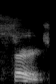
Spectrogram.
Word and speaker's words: Surje: but we're like oh we could call it surge you know a little play on words we'll spell it with a J it's like a surge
